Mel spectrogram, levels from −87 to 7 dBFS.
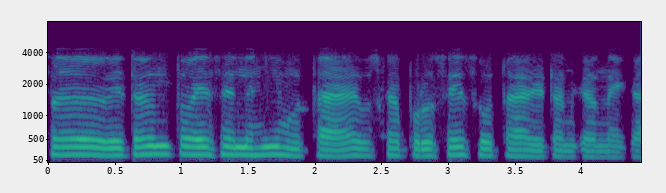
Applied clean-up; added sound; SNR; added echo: none; none; none; none.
